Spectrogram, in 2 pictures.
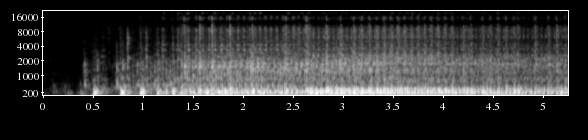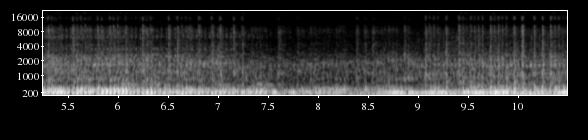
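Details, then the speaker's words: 1987 EZGO three-wheel golf cart, sat for years, first run on choke drawing fuel: coughs to life into an uneven, lumpy idle that wavers and stumbles. Still needs carburetor work. Rough running, likely fuel-related. "So it's running kind of rough. We got it with the choke on it and we're drawing out a bit of fuel right there. But it is going to run for sure, guys."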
